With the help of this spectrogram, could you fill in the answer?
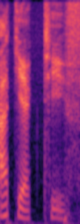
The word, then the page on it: adjective: American English; [ˈædʒ.ɪk.tɪv]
